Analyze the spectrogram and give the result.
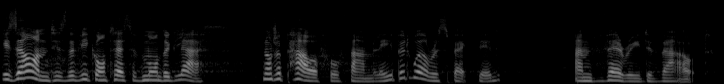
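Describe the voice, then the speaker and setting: An actress playing a haughty, commanding aristocratic enchantress in a video game, speaking with measured, condescending politeness. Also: female voice, fairly low pitch, lively intonation, a bit bright. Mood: poised, gracious. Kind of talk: dramatic video game acting.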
